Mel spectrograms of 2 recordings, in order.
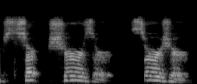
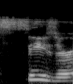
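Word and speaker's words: Szczur: I kept calling him Scherzer, because it sounds like Max Scherzer, so my brain was kind of messing up. Matt Caesar is pronounced Matt Caesar, like Caesar, Hail Caesar, Oh, a Caesar Planet of the salad.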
